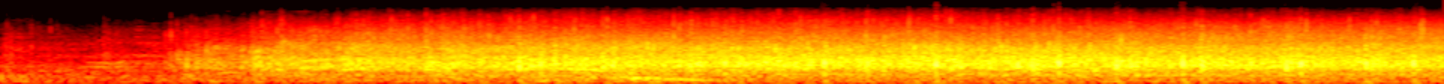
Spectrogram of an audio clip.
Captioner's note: audience laughing; audience applauding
